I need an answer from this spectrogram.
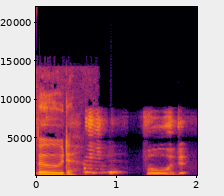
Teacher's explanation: এটা কিন্তু লেবিওডেন্টাল, ফটা কিন্তু উপরের দাঁত নিচের ঠোঁট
